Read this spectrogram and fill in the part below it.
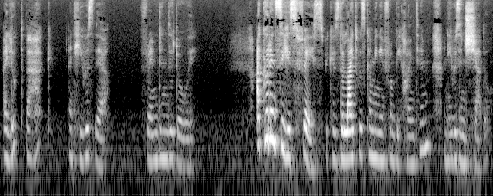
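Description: A woman's voice: medium pitch, dark tone, a little hiss or hum, lightly acted. Woman acting a frank, sensual young woman. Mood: hushed, captivated. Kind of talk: theatrical stage monologue.

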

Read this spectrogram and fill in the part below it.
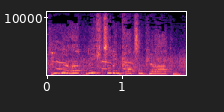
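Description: A woman's voice: very high voice, animated, fast talker, lo-fi sound, background noise. A woman voicing a plucky, eager little animal shipmate in a children's audio drama. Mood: eager, bold.

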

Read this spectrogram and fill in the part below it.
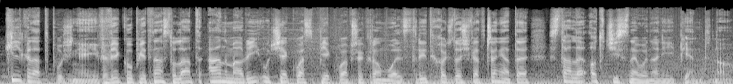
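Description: A man's voice: mid-range voice, very animated, fairly quick, few pauses. A man reading a scripted true-crime story as a podcast narrator, recorded as a studio voice-over. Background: music.

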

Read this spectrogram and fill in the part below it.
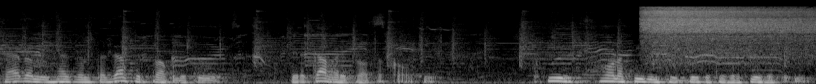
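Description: A man's voice: on the low side, lightly acted. A man playing a grave, cautious doctor in an audio drama, clinical and hesitant. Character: grave, cautious doctor warning about a patient. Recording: echoey room, prominent music.

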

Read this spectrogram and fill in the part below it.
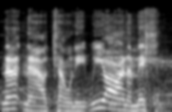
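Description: A man's voice: a little high, normal speed, natural voice. A man voicing a goofy, eager, put-upon male ground sloth in a video game cutscene. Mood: reluctant, sarcastic. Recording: music behind the voice.

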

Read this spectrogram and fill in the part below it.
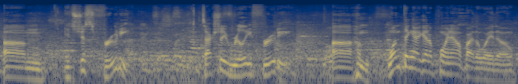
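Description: A man's voice: mid-range voice, sing-song, moderate pace. A man in his thirties casually reviewing beers at a brewery cafe, chatty and enthusiastic with lots of fillers. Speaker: beer reviewer. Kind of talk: casual beer tasting review. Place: busy brewery cafe indoors. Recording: loud cafe crowd behind. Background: crowd chatter.

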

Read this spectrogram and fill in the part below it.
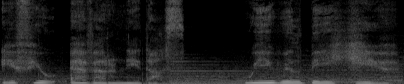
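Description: An actress playing a gentle, solemn alien warrior woman in a game cinematic, soft and measured. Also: on the low side, music in the background.

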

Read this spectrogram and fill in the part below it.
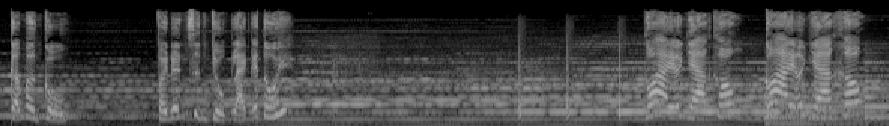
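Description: A woman voicing a middle-aged male traveler in an animated folk tale, polite, effusive and pleading. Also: sits high. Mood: anxious. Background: music.

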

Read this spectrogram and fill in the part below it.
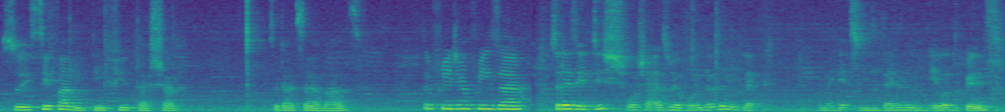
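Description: A young woman chats her way through an empty apartment. Her voice sits low. She is recorded on a handheld phone in bare rooms that ring with echo, with steady noise behind her. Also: a little slow, recorded from a distance. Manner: chatty, talks while walking through rooms. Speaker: vlogger. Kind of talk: casual vlog narration. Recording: echoey bare room with background noise.

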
